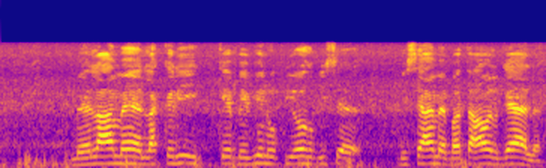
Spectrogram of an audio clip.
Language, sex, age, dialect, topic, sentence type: Maithili, male, 18-24, Southern/Standard, agriculture, statement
